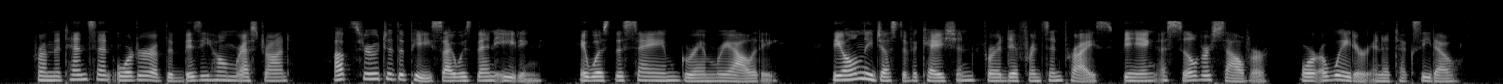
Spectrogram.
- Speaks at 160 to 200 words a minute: Yes, average, 170 wpm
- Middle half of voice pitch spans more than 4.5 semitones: No, average, 3.3 semitones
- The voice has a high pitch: No, medium, 180 Hz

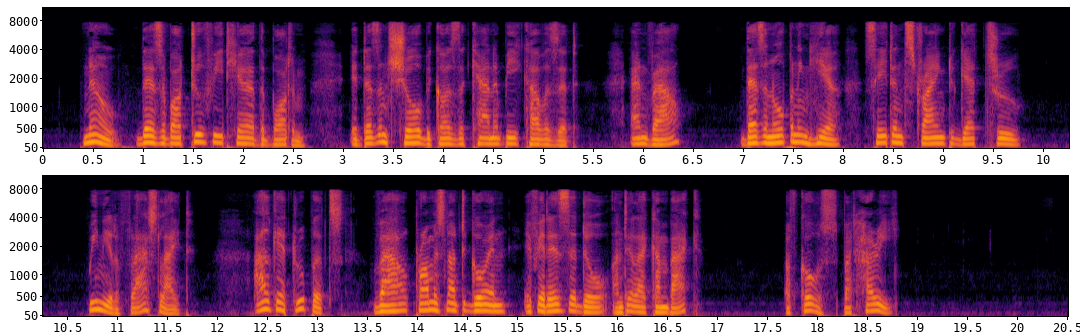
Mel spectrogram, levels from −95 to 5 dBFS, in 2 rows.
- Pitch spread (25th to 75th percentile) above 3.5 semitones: Yes, average, 4.4 semitones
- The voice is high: No, low, 135 Hz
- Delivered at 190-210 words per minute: No, average, 160 wpm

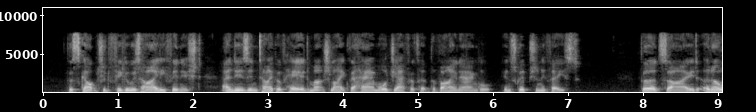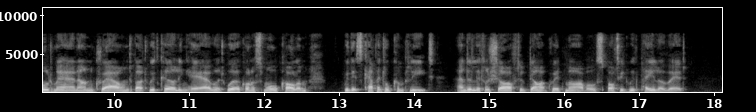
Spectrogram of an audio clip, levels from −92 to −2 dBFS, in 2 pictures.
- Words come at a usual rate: Yes, average, 185 wpm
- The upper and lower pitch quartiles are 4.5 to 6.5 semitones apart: No, average, 3.3 semitones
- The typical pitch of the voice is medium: Yes, medium, 155 Hz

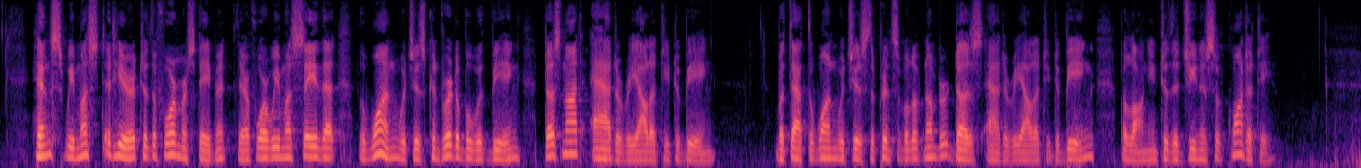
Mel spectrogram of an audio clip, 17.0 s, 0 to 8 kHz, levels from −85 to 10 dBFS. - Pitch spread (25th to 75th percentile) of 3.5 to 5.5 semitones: Yes, average, 3.8 semitones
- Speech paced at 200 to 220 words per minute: No, average, 175 wpm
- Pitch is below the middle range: Yes, low, 120 Hz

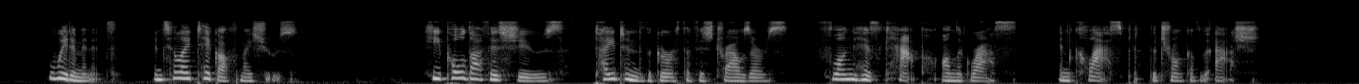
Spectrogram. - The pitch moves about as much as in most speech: No, wide, 6.7 semitones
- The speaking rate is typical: Yes, average, 145 wpm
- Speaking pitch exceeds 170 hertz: Yes, medium, 185 Hz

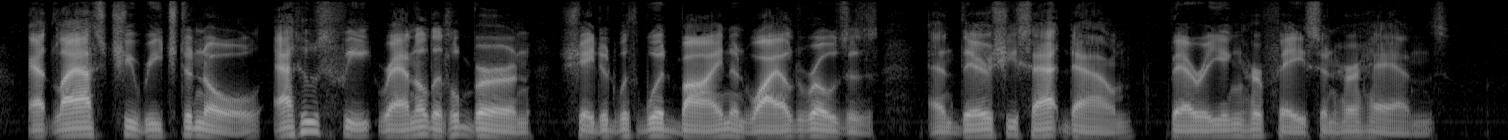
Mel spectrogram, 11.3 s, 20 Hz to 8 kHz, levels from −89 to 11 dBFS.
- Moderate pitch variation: Yes, average, 3.8 semitones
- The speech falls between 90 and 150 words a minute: No, average, 160 wpm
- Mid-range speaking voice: No, very low, 80 Hz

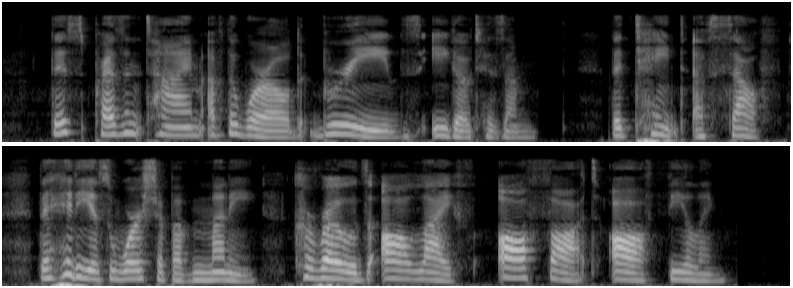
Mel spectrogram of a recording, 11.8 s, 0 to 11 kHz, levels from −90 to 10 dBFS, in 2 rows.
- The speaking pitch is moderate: Yes, medium, 180 Hz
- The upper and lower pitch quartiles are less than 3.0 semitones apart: No, average, 4.5 semitones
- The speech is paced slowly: Yes, slow, 115 wpm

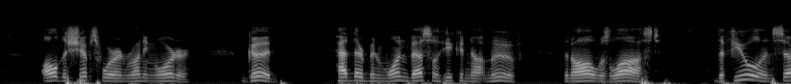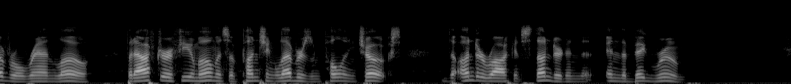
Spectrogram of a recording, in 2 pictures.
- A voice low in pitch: No, medium, 155 Hz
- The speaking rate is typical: Yes, average, 175 wpm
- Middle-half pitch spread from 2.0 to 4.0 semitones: Yes, average, 2.9 semitones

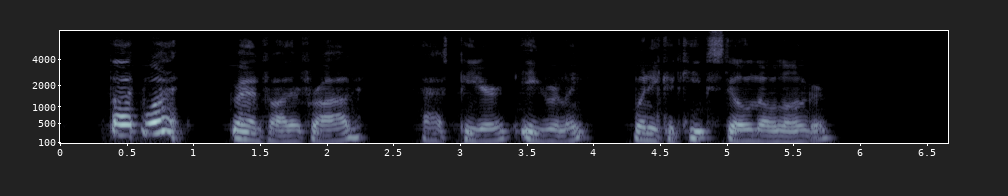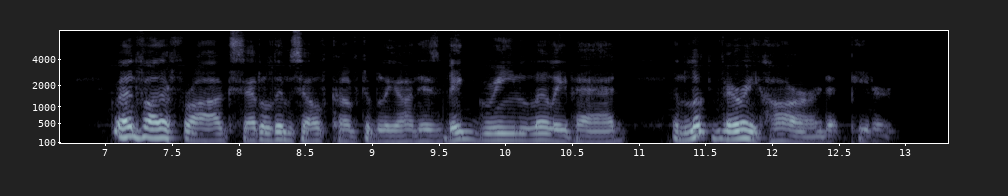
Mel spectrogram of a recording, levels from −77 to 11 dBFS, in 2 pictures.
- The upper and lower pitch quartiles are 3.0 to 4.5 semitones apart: No, average, 5.2 semitones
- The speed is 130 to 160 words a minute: Yes, average, 140 wpm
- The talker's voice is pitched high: No, low, 130 Hz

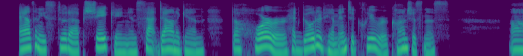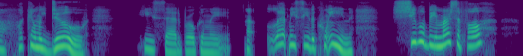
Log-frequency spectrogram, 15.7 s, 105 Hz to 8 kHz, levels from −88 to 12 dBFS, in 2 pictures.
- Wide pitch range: Yes, wide, 6.1 semitones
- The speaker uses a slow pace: Yes, slow, 125 wpm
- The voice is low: No, medium, 180 Hz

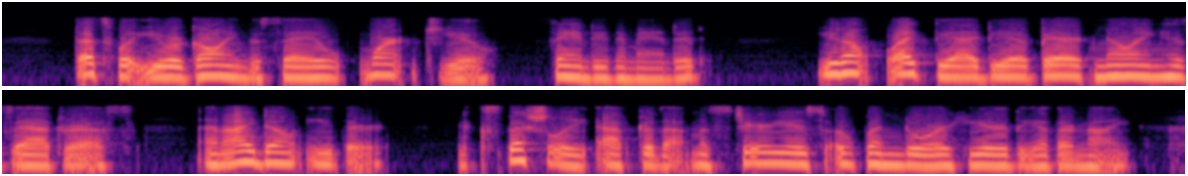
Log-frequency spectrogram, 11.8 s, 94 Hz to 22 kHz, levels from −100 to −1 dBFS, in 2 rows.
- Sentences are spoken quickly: No, average, 175 wpm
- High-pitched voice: No, medium, 170 Hz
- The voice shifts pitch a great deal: No, average, 2.7 semitones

